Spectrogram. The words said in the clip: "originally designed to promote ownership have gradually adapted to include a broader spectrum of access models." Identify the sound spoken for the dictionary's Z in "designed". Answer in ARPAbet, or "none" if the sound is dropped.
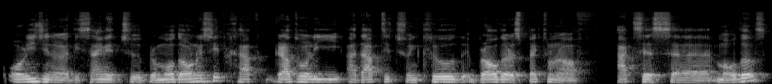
S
